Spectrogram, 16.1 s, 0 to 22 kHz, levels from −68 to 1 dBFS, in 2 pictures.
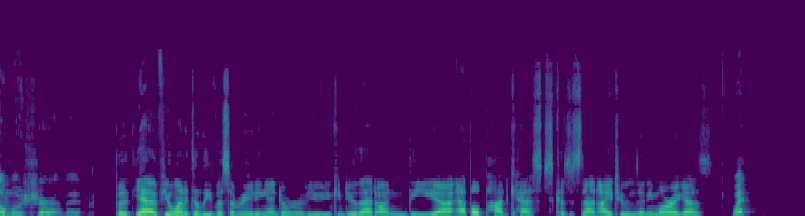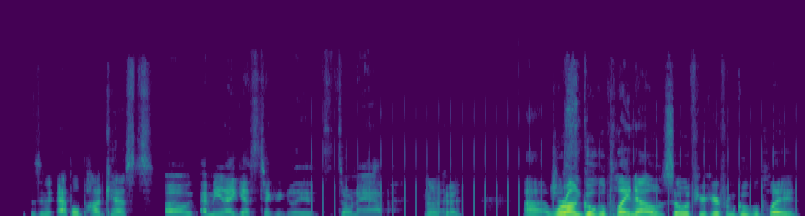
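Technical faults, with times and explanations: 11.17–16.02 s: train of clicks, a regular ticking at 8.67 per second, around forty pulses well above the speech, likely from interference or a struggling interface.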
